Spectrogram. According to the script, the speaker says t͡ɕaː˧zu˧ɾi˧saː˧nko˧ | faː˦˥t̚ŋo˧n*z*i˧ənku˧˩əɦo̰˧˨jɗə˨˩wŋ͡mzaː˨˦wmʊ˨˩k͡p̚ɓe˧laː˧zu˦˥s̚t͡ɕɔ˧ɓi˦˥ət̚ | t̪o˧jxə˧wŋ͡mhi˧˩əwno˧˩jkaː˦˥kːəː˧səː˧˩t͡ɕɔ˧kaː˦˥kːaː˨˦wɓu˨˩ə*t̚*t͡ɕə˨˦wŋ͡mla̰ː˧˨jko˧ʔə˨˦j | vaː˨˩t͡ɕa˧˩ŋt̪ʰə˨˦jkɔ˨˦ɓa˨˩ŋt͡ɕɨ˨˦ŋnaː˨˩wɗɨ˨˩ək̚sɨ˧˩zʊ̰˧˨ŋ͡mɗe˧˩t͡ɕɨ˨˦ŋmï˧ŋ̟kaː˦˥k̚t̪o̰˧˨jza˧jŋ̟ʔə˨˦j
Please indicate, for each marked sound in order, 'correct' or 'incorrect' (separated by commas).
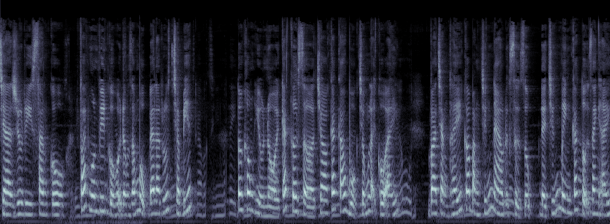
incorrect, incorrect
